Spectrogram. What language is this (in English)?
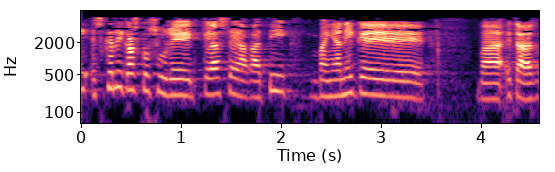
Basque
